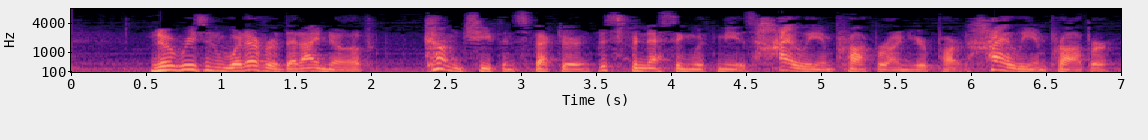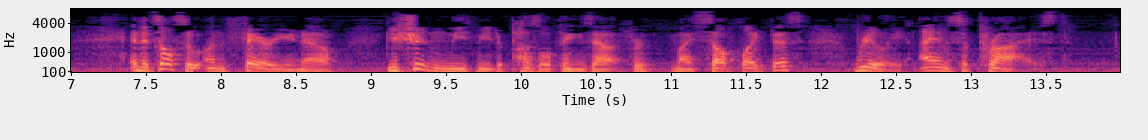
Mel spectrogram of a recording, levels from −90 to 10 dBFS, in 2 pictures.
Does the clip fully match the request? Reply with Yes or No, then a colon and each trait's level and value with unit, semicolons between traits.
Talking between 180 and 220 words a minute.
Yes: average, 185 wpm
